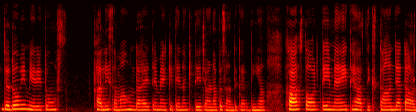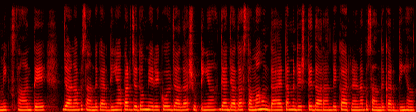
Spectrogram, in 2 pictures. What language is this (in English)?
Punjabi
